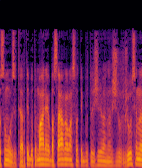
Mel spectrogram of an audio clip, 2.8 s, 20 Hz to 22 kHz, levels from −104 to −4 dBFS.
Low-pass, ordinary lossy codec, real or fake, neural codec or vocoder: 10.8 kHz; MP3, 48 kbps; fake; codec, 16 kHz in and 24 kHz out, 0.9 kbps, LongCat-Audio-Codec, fine tuned four codebook decoder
